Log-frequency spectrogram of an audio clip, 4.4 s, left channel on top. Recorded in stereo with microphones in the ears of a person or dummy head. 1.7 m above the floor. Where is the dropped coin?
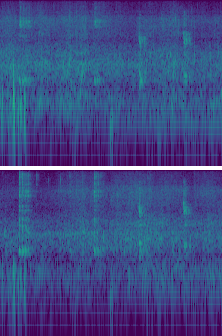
55° right (ahead or behind), 2 m.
